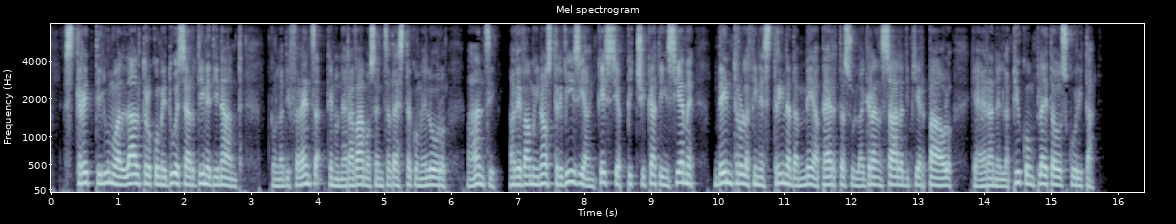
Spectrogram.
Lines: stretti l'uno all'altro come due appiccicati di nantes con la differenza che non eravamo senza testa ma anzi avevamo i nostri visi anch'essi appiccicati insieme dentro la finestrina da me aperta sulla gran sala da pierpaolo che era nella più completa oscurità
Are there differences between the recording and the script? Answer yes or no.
yes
